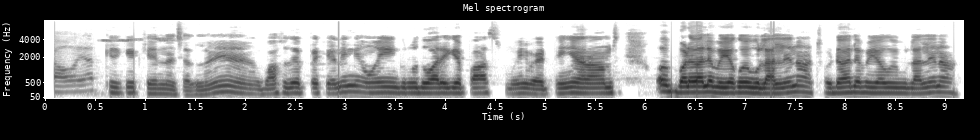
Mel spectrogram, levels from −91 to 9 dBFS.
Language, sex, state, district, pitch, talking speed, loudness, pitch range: Hindi, male, Uttar Pradesh, Jyotiba Phule Nagar, 160 Hz, 195 wpm, -17 LUFS, 155-170 Hz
